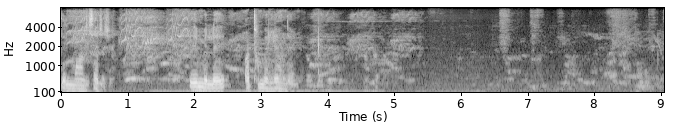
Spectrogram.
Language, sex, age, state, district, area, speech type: Dogri, male, 30-45, Jammu and Kashmir, Samba, rural, spontaneous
